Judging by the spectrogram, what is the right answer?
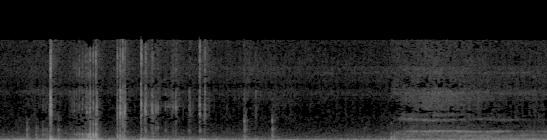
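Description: Near silence: a few faint clicks and rustles of handling in the first three seconds, then a faint steady high tone from about four seconds in.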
